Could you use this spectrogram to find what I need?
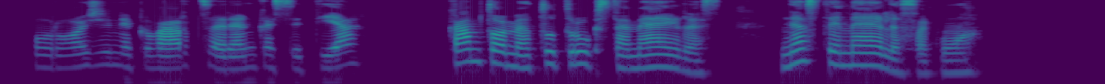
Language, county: Lithuanian, Klaipėda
